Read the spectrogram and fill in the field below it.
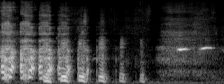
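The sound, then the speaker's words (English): A voice imitates a robot, firing off a quick run of about eight clipped, squawky beeps that fade as they speed up, then a couple of steady, high whistled tones. “Beeps, whistles, and squawks.”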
